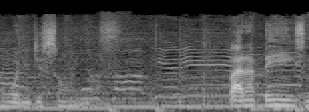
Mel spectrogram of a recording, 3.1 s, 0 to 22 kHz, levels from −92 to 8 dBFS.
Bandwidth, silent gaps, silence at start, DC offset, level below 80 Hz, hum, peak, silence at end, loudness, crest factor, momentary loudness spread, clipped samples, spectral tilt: 15.5 kHz; none; 0 s; under 0.1%; -42 dBFS; none; 0 dBFS; 0 s; -22 LUFS; 22 dB; 14 LU; under 0.1%; -3 dB/octave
